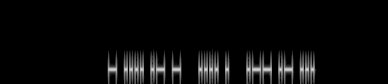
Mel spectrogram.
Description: Morse code, heard as a keyed tone, about 44 wpm, 700 Hz. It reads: THAT HE WAS
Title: Sets of 3 Words 45wpm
